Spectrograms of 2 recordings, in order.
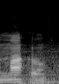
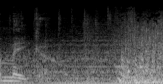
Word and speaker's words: mako: um oh just a marco anybody okay the mako oh mako i've been pronouncing it wrong this entire time what level is this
